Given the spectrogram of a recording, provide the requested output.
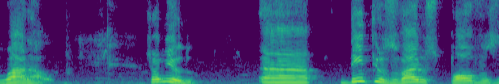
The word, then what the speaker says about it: Warao: em especial os Warau, que eu pronunciava errado. Não, pronunciava Varal. Agora eu aprendi com o Jonildo Warau.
